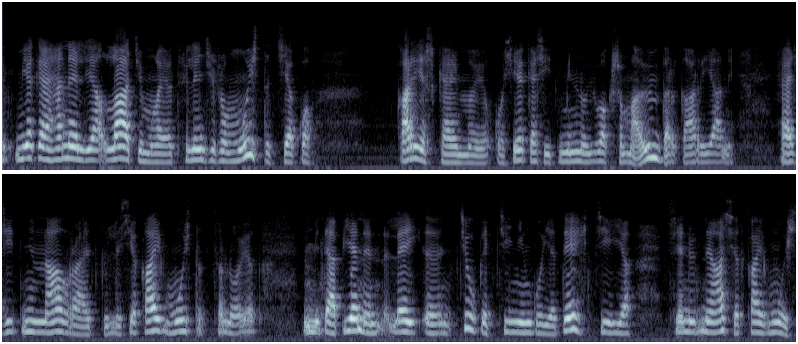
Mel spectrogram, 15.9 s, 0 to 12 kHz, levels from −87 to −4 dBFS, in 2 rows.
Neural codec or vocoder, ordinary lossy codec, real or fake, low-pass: none; none; real; 7.2 kHz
